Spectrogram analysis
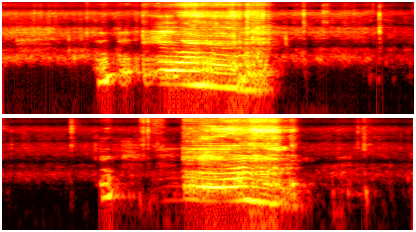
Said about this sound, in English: But before you go, can I show you there's a recording of a lion that you could translate for me. So this is a lion roaring.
